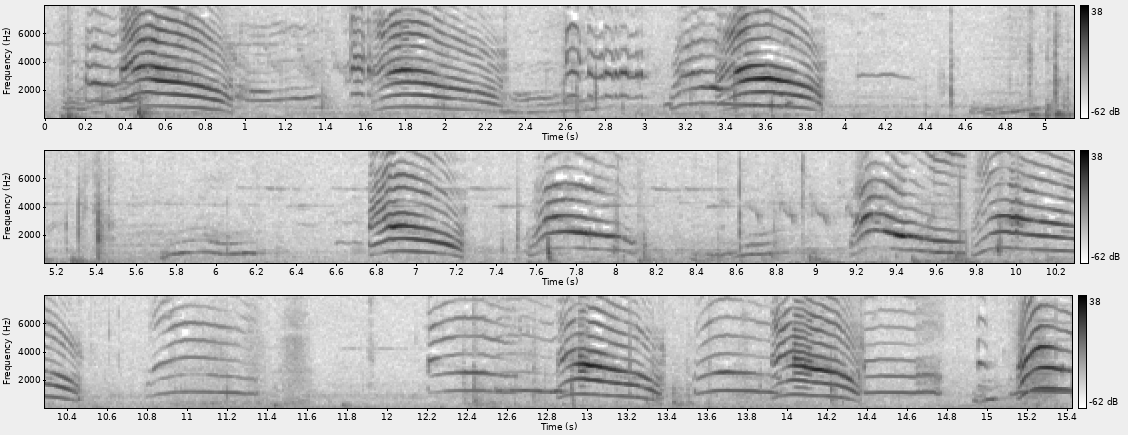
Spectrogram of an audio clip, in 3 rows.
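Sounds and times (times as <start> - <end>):
kittens meowing: 0.1 - 4.0, 6.8 - 11.4, 12.2 - 15.4.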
